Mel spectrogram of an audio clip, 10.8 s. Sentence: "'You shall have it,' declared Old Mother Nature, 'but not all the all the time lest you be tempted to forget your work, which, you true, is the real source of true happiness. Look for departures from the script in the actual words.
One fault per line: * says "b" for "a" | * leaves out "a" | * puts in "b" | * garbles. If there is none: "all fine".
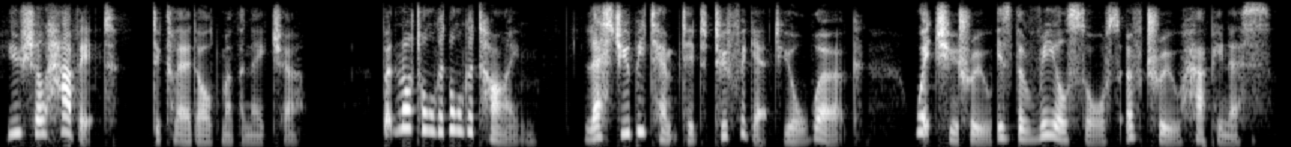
all fine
